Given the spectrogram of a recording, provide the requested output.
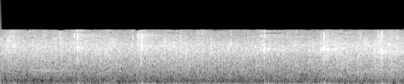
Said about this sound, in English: Please, with a round of clap of praise, can we just celebrate him?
